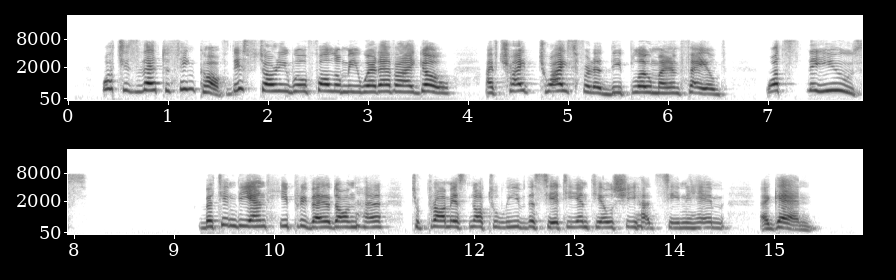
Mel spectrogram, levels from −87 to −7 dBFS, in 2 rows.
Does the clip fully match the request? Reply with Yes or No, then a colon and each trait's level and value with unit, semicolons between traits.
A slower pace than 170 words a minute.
No: average, 175 wpm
